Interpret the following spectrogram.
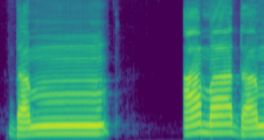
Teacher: হচ্ছে ইকলাব তানবিনের পরে ইকলাবের হরফ একটি বা আসছে তাই এখানে এই তানবিনটাকে এই ছোট মিম দ্বারা পরিবর্তন করে পড়তে হবে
